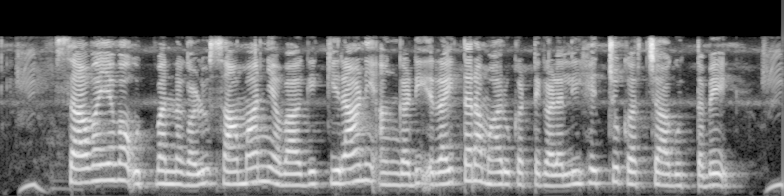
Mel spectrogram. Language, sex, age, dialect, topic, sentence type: Kannada, female, 18-24, Coastal/Dakshin, agriculture, statement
